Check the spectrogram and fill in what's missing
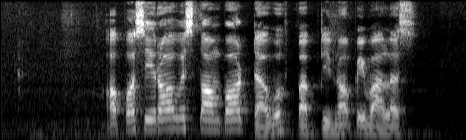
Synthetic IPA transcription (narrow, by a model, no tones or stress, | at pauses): ʔɔpɔsiɾɔwɪst̪ɔmpɔɖ̥ä̤wʊhb̥a̤p̚d̪̥i̤nɔpiwaləs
